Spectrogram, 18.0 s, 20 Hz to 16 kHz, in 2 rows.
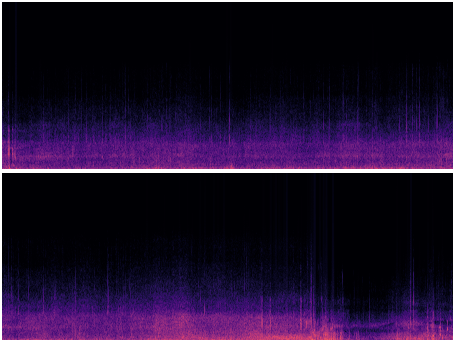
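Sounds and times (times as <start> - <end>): ocean water rushing and splashing: 0.0 - 18.0
wind buffeting microphone: 0.0 - 18.0.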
